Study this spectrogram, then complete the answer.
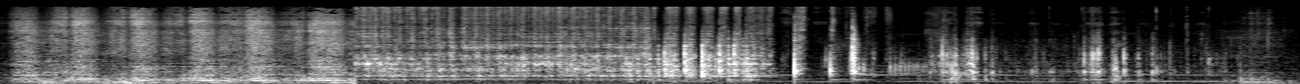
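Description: A brush scrubs hard across a wooden workbench top in a close, rough rasp, first continuous and then breaking into short, irregular strokes, with knocks and pauses toward the end.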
